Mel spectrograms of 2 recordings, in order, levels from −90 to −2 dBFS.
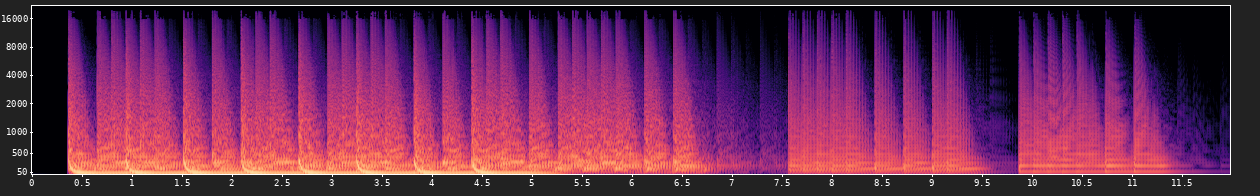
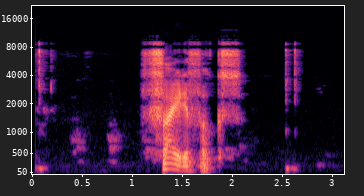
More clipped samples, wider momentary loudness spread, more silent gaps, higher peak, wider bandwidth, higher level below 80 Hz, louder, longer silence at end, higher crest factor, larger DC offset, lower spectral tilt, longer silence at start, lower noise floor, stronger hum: neither; second, 14 LU vs 21 LU; neither; about the same, 0 dBFS vs 0 dBFS; first, 16.5 kHz vs 11 kHz; first, -20 dBFS vs -56 dBFS; second, -20 LUFS vs -15 LUFS; about the same, 0.55 s vs 0.45 s; about the same, 18 dB vs 22 dB; neither; first, -6.5 dB/octave vs -1.5 dB/octave; first, 0.35 s vs 0.05 s; about the same, -52 dBFS vs -53 dBFS; neither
